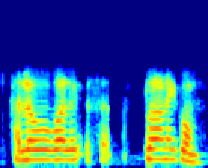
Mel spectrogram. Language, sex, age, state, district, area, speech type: Kashmiri, female, 30-45, Jammu and Kashmir, Baramulla, rural, conversation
